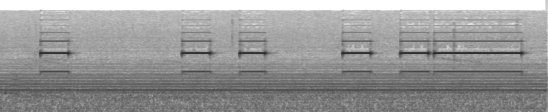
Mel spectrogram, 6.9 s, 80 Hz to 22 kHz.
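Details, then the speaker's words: Sears LT1036 lawn tractor Tecumseh engine points being checked with a continuity tester: short high beeps in bursts then one long tone; after cleaning debris from between the points with sandpaper they now close and make contact. "There we go. So there was something stuck between the points there. So now it's working."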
